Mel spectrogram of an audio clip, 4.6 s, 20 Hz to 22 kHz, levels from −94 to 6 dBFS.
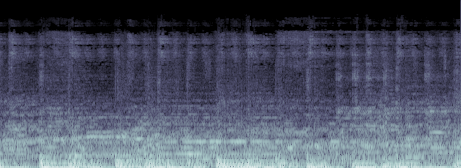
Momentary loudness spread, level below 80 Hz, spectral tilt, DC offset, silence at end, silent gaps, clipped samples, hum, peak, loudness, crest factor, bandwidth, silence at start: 5 LU; -18 dBFS; -8 dB/octave; under 0.1%; 0 s; none; under 0.1%; none; -2 dBFS; -18 LUFS; 8 dB; 11 kHz; 0 s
